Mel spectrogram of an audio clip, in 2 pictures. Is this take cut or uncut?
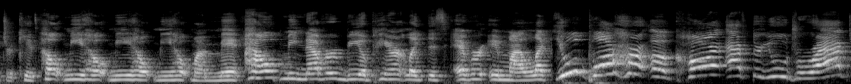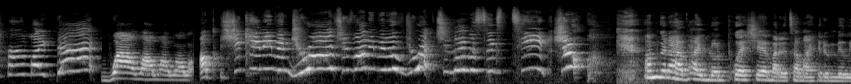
uncut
